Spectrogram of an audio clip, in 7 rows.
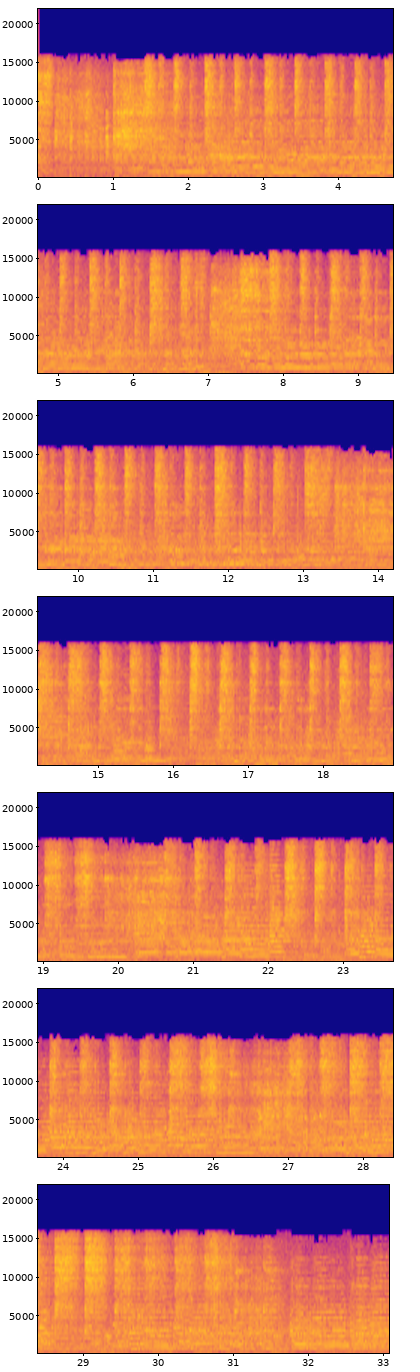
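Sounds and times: brass band playing upbeat tune: 0.0 - 33.0.

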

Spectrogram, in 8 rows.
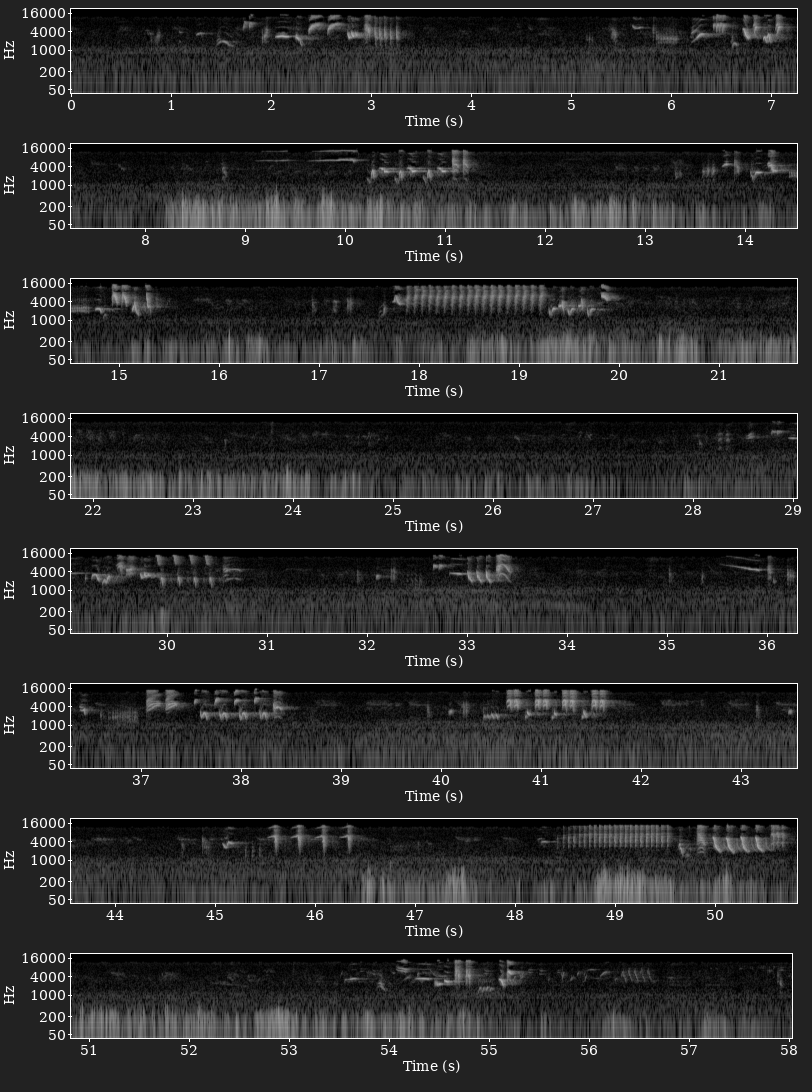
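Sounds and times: bird singing: 0.7 - 3.4, 4.2 - 7.3, 8.7 - 11.4, 13.3 - 16.1, 16.9 - 20.1, 26.2 - 33.5, 34.3 - 46.6, 47.4 - 50.8, 53.5 - 58.0.

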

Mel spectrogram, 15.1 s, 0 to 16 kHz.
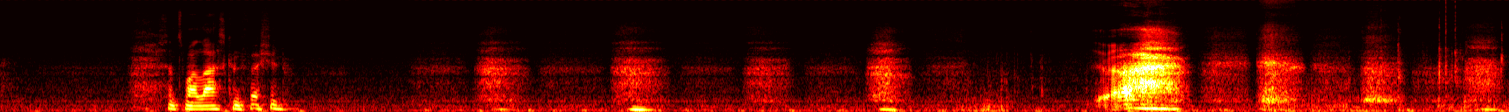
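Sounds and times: man gasping for breath: 4.1 - 9.5, 11.2 - 15.0
man moaning: 10.9 - 12.0.

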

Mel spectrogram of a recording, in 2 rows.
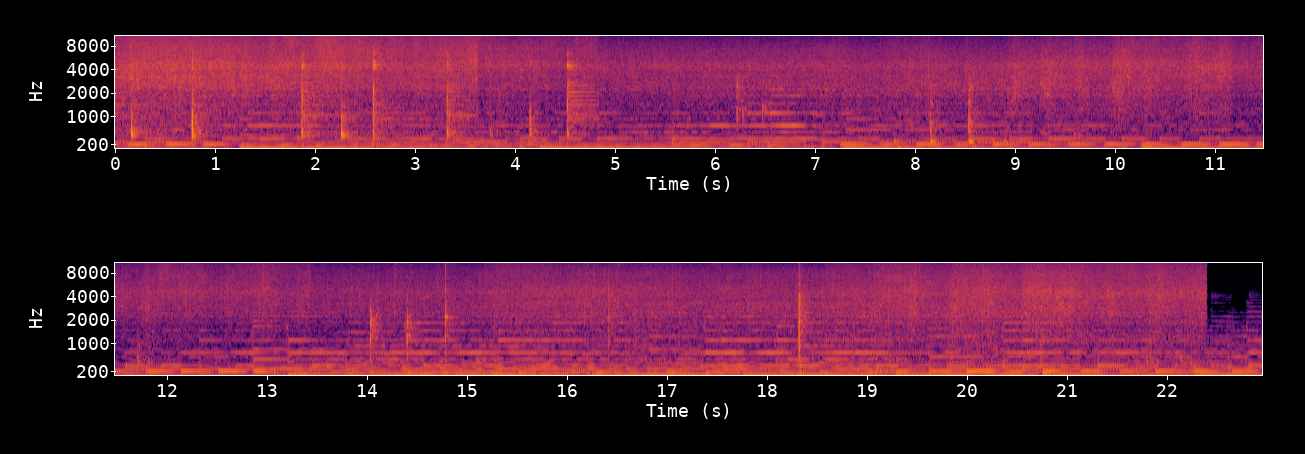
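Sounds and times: spatula scraping and knocking wok: 0.0 - 5.0, 8.1 - 12.1
food sizzling in a wok: 0.0 - 22.4.

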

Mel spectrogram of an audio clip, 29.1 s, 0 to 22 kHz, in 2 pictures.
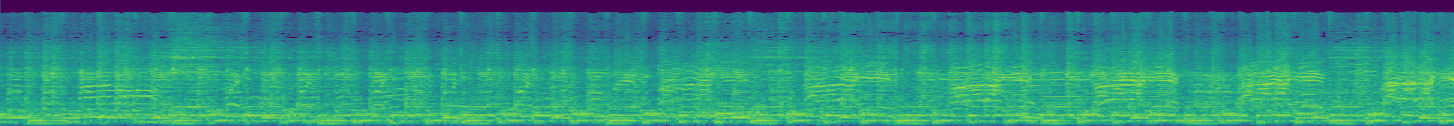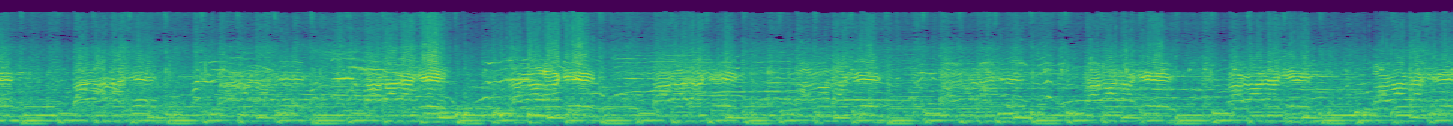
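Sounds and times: band bass line and beat: 0.0 - 29.0
voices singing: 0.8 - 29.0.

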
